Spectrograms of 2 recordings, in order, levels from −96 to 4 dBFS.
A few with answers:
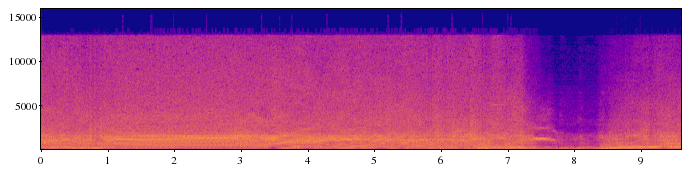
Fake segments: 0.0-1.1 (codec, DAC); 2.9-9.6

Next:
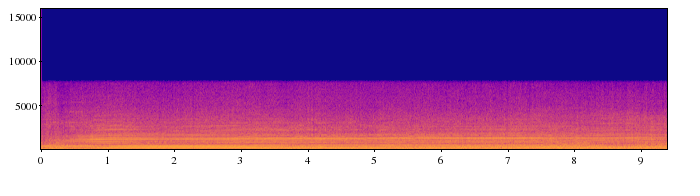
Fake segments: 3.1-5.6 (codec, DAC); 7.5-8.2

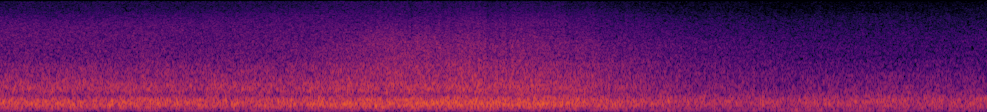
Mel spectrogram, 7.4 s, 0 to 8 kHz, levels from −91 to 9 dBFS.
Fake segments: none

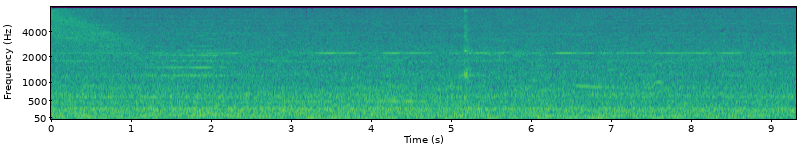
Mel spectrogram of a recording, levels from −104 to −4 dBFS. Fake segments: 5.0-6.9 (codec, DAC)

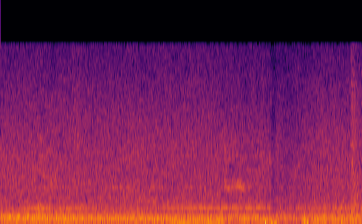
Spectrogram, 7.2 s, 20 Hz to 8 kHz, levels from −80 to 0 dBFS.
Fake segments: 0.7-1.3 (codec, DAC); 4.4-6.2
